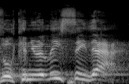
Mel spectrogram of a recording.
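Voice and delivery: high and loud, urging him to see; excited girl. Retold or imitated. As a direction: press him eagerly, voice way up. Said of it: "She goes".

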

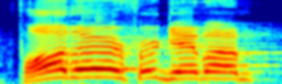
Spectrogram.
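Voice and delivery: big high shout, drawn out to heaven; one loud cry. Shown as a demonstration. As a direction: bellow it as a single dramatic cry. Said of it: "he said it one time".

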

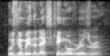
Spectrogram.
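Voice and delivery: ordinary talk, nothing marked

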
